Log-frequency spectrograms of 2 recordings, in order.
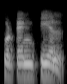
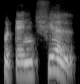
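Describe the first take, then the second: First: "potential" with a hard t, po-ten-ti-al; wrong pronunciation. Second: "potential" with a sh sound, po-ten-shial; correct pronunciation. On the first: English teacher warns against the slip, "potential" with hard t. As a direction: say "potential" with t instead of sh. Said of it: "not potential". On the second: English teacher applies the rule, "potential" said with sh. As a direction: say "potential" with sh in the last part. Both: Shown as a demonstration.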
